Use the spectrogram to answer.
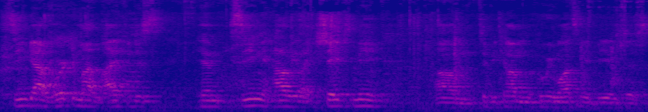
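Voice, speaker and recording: Amid audible room echo and noticeable background noise, a man at medium pitch speaks at a moderate pace. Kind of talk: testimony. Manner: casual, filler-heavy.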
